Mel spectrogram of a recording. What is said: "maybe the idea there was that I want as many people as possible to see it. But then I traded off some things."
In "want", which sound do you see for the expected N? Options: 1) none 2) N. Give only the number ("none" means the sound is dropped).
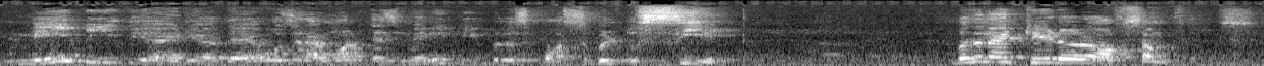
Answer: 1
